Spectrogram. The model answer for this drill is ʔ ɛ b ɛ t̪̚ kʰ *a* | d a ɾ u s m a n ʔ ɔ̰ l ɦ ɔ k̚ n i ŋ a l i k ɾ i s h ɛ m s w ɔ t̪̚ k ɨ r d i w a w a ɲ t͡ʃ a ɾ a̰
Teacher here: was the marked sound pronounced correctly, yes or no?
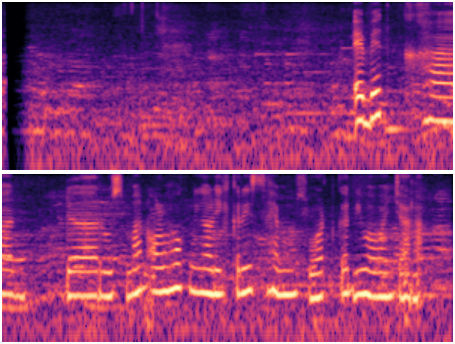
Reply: yes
